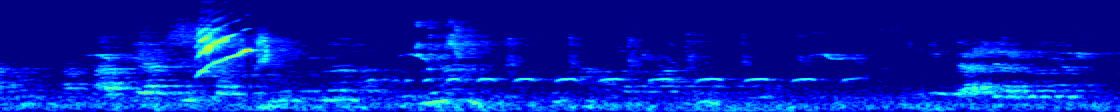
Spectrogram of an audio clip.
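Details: Canary song used for training a lazy canary to sing, recorded on a cellphone: a sharp rising sweep, then a steady rolling series of even low notes for about two seconds, and later softer chirps.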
